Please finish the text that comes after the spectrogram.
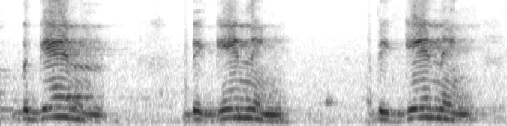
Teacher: The stress is on gin. So begin. Beginning.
